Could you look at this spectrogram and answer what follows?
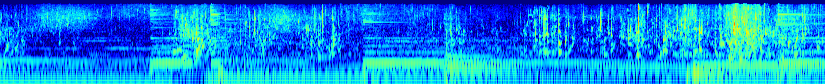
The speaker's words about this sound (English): Beyond the house is Tomales Bay. The waves gently lap against the shore, and you can see the town of Marshall across the bay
